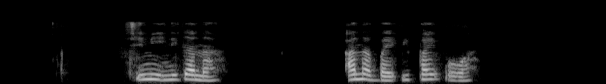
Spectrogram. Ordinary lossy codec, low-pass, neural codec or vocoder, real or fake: AAC, 32 kbps; 7.2 kHz; vocoder, 44.1 kHz, 128 mel bands, Pupu-Vocoder; fake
